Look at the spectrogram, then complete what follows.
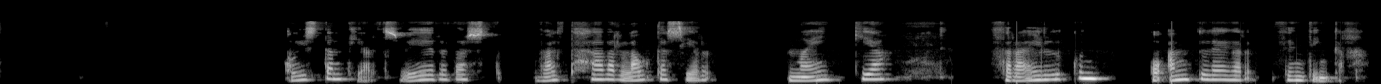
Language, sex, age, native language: Icelandic, female, 40-49, Polish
